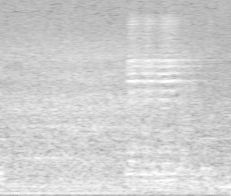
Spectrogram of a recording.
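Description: Distant road traffic rumbling steadily, with a short vehicle horn toot about a second and a half in.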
